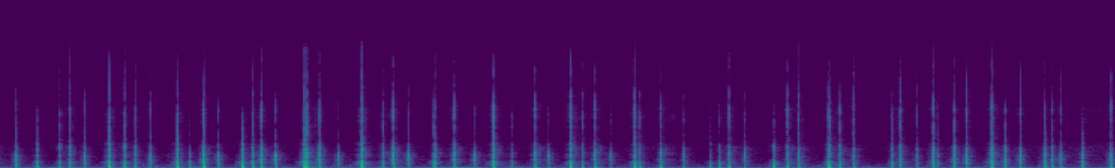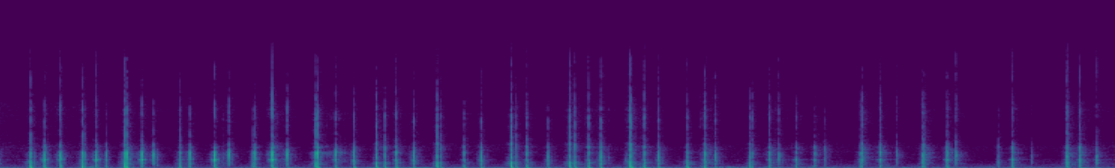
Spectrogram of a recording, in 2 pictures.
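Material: Cardboard.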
